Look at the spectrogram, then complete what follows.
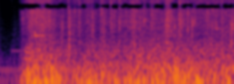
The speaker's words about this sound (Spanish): subió a ayudarle a los equipos de emergencia y grabó el momento exacto en el que las llamas consumen la vegetación en la montaña y hay que decir que el sonido es aterrador.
